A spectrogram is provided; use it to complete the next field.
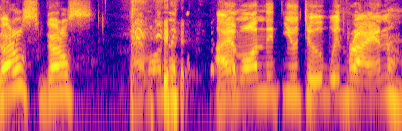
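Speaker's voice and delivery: put-on cartoon voice, pushed very high and cartoonish. Pretending to be a Warner Brothers insider calling in: Gru from Despicable Me voice. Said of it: "I'll try to talk like Gru from Despicable Me".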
